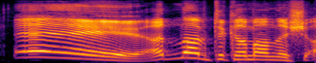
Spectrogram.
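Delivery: a chirpy American accent, put on. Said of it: "he's got an American accent".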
